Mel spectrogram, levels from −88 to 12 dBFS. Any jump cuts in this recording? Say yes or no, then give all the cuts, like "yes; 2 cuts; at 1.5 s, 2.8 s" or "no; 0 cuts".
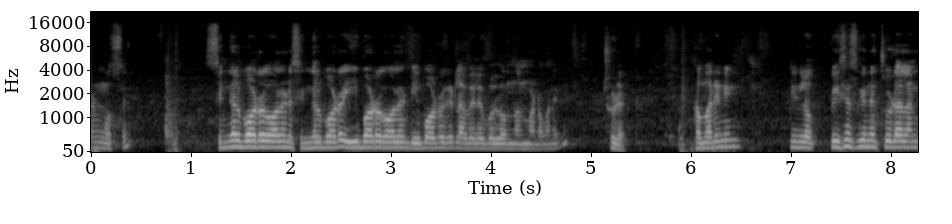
no; 0 cuts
